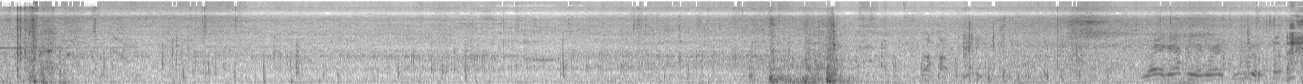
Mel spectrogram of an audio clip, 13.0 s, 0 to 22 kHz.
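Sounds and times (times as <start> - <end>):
off-road vehicle engine rumble: 0.0 - 13.0
heavy thuds and knocks: 7.4 - 10.6.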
